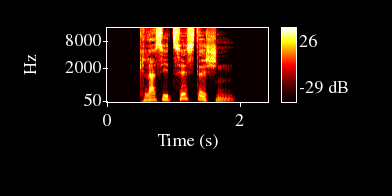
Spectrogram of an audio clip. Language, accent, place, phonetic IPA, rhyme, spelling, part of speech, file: German, Germany, Berlin, [klasiˈt͡sɪstɪʃn̩], -ɪstɪʃn̩, klassizistischen, adjective, De-klassizistischen.ogg
- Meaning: inflection of klassizistisch: 1. strong genitive masculine/neuter singular 2. weak/mixed genitive/dative all-gender singular 3. strong/weak/mixed accusative masculine singular 4. strong dative plural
